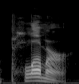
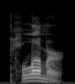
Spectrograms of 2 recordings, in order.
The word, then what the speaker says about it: plumber: so that's a a plumber plumber it has a bee in it but we don't pronounce the bee we just say plumber plumber okay all right okay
